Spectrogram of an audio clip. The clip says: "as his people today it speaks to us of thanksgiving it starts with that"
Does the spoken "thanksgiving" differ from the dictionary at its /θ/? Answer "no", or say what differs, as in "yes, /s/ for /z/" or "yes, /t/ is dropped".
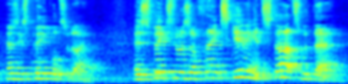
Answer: no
